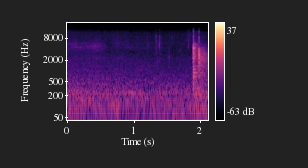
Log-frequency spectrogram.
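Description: Snooker cue tip striking the cue ball near the end, a sharp click on a topspin shot, followed almost at once by a second click as the white hits the green ball. Before that, only quiet arena hush.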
